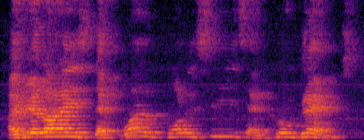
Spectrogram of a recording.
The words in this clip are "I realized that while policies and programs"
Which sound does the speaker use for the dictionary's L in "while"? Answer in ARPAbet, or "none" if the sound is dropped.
N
